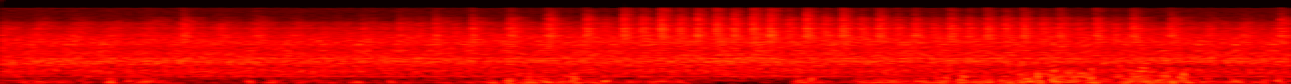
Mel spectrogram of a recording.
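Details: Ceiling fan running with a continuous low rumble and uneven rhythmic clatter; bearing noise from a worn fan bearing.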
